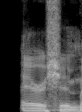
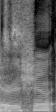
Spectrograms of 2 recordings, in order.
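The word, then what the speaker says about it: Arishem: Are you sure it's Asherin? – It's not how you pronounce it. – That's not how it's pronounced. – Arishim. – Anyway, Arishim. Arishim, yeah.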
